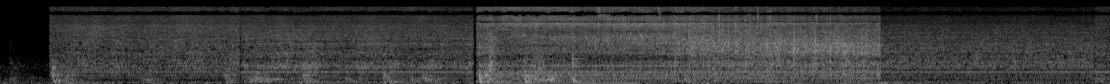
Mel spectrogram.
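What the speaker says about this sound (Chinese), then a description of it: "要想木耳不炸，就不停地给它翻炒啊" Wood ear mushrooms stir-fried in a wok in a home kitchen, giving a steady loud sizzle and hiss that swells louder midway, with no talking.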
